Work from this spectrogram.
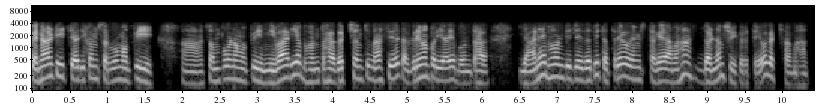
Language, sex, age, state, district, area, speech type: Sanskrit, male, 30-45, Karnataka, Bangalore Urban, urban, conversation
